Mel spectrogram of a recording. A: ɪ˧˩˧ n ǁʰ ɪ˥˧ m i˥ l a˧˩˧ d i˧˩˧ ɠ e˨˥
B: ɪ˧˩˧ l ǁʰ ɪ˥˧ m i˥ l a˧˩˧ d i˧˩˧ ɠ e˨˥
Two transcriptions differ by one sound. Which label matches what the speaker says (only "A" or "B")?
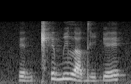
A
